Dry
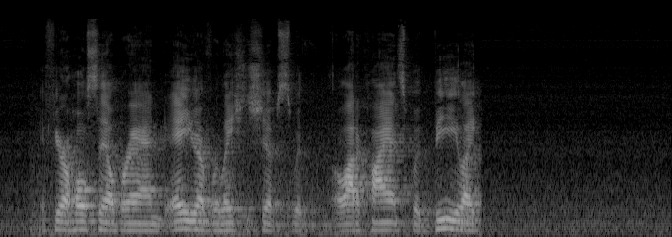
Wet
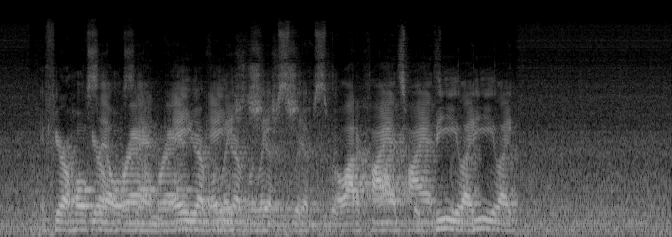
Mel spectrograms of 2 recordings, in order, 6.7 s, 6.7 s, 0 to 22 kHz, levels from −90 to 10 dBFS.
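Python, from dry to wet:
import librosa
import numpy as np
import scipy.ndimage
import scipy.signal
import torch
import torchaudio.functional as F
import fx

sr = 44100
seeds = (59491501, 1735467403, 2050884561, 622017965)

y = fx.lowpass(x, sr, hz=1700.0, slope=6)
y = y + 10.0 ** (-4.5 / 20.0) * np.pad(y, (int(365 * sr / 1000.0), 0))[:len(y)]
y = fx.env_flatten(y, sr, amount_pct=50)
y = F.gain(torch.from_numpy(y), 5.5).numpy()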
